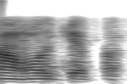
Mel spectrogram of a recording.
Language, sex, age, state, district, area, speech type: Tamil, male, 18-30, Tamil Nadu, Chennai, urban, conversation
